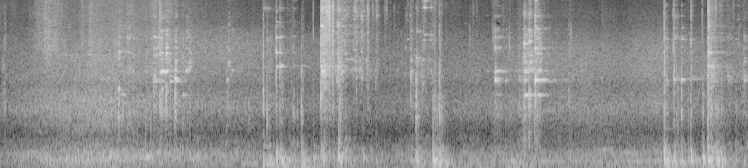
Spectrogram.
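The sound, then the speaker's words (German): Glass bottles and preserving jars clatter and clink as they are dropped one after another into a glass recycling container, with sharp bright impacts over a low rumbling background. “Immer wenn ich Flaschen oder Konservengläser in den Glascontainer werfe, frage ich mich, ob ich den Kunststoffeinsatz der Olivenölflasche oder den Metallring, der sich beim ersten Öffnen vom Verschluss löst, entfernen sollte.”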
